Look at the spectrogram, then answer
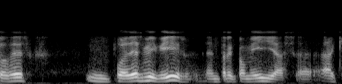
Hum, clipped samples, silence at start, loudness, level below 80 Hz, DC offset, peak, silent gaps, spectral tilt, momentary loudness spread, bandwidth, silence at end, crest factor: none; under 0.1%; 0 s; -19 LUFS; -66 dBFS; under 0.1%; -4 dBFS; none; -9.5 dB/octave; 15 LU; 5 kHz; 0.1 s; 16 dB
